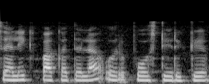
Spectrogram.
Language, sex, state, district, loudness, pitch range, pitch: Tamil, female, Tamil Nadu, Nilgiris, -15 LUFS, 190-200 Hz, 195 Hz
